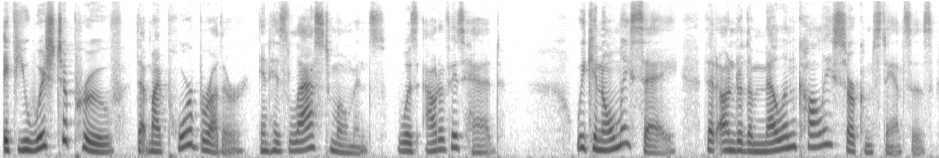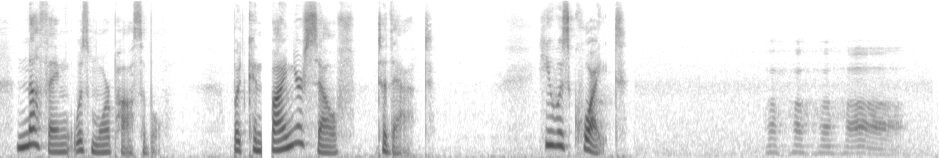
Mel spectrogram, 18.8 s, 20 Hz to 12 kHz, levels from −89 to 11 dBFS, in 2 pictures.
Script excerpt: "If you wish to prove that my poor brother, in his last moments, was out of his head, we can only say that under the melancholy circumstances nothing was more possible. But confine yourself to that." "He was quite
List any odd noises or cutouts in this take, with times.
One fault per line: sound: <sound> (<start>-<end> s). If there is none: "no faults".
sound: dropout (12.0-12.1 s)
sound: laugh (17.0-18.6 s)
